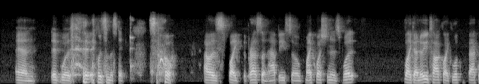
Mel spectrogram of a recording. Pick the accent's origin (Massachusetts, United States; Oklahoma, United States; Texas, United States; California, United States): Texas, United States; Dallas; Texas. Dallas, Texas.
